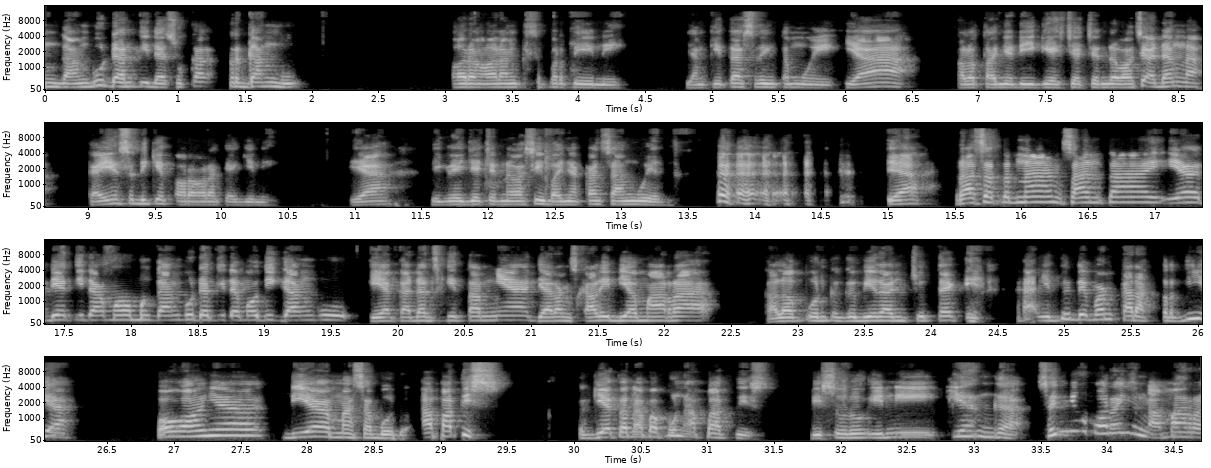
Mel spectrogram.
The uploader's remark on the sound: Audio Zoominar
